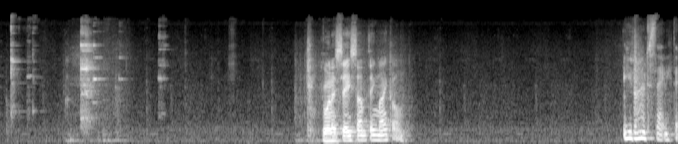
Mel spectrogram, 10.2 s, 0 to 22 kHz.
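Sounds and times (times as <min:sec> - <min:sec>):
glasses clinking in a celebratory toast: 0:00.0 - 0:02.6
speech: 0:04.8 - 0:06.2, 0:09.4 - 0:10.1.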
